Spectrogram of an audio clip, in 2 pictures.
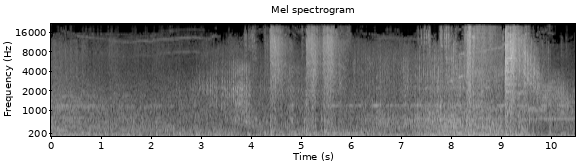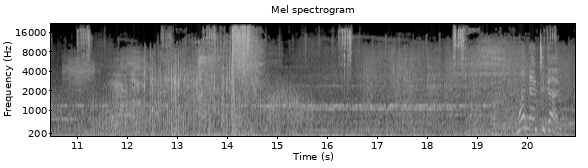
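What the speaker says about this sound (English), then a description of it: "Thunderbolt missiles away." Thunderbolt missiles exploding in the video game Iron Man VR, repeated booms and bursts over a steady mechanical rumble, loud and dense throughout, with voices talking over the action.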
